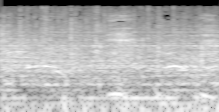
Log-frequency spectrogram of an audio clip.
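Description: Indistinct voices of onlookers around the tournament mat, over a low, steady music score.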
